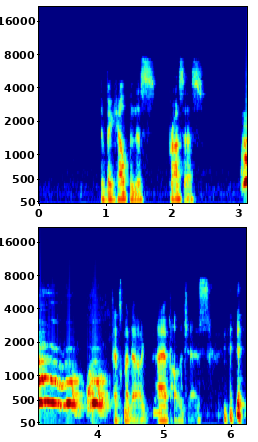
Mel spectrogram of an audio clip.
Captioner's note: dog barking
